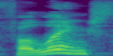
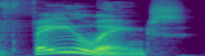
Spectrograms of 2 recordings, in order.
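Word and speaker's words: Falinks: was cool and I called it full links like I guess but the Pokemon company knew I'd do that and decided to make the official name Phalanx like Fey that girl in high school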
